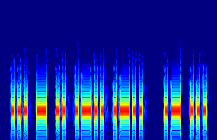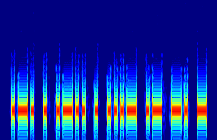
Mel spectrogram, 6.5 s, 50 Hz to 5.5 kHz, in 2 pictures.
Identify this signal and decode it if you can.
Morse code, heard as a keyed tone, about 25 wpm, 600 Hz. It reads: STILL AS RELEVANT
